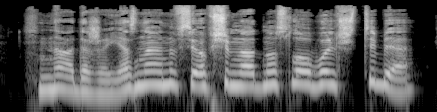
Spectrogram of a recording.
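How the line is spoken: Giggling. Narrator (Russian): хихикаю

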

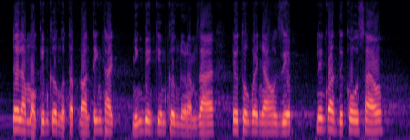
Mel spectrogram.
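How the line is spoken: Angry, sneering. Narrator (Vietnamese): Bella nãy giờ vẫn thấy tức tối, cười khẩy

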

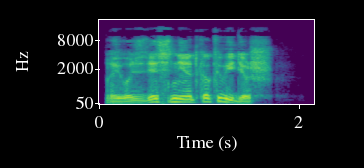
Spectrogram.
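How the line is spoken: Convincing snap. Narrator (Russian): убедительно огрызнулся Джозеф

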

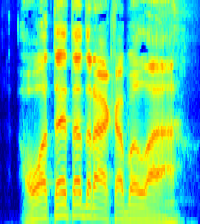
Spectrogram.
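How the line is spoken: Excited yelling. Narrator (Russian): орал возбужденный Слива

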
